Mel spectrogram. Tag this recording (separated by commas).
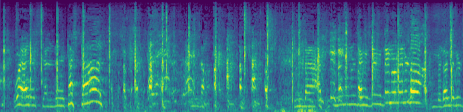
Male singing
